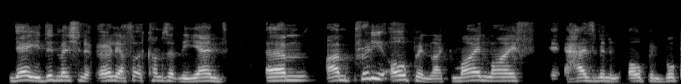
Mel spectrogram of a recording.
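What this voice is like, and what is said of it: Congested, blocked-nose voice. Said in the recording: “I got my nose blocked. So if my voice sounds a bit weird”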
